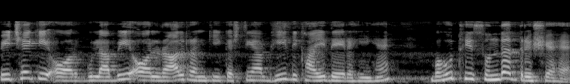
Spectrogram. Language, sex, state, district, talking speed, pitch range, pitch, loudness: Hindi, female, Bihar, East Champaran, 200 wpm, 175-235 Hz, 185 Hz, -20 LUFS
